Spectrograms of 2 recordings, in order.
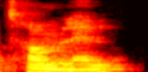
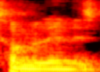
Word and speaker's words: Tomalin: But Owen Tomalin, or Tomlin, but it was Tomalin, he told me how to say it.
